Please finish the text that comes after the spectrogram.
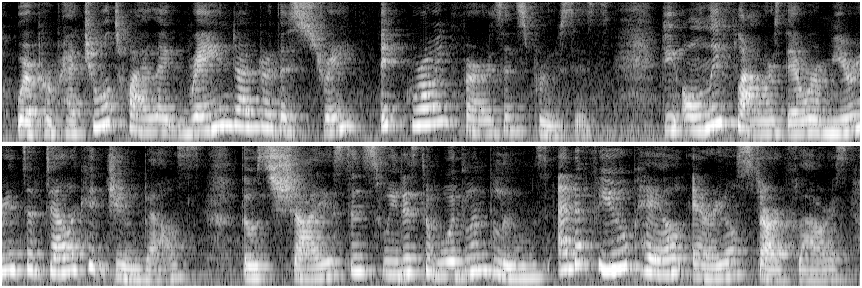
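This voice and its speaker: Female storybook narrator, higher-pitched and very lively, recorded in an echoey room. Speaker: storybook reader. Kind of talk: expressive scripted audiobook narration. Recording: roomy, distant mic, faint noise.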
